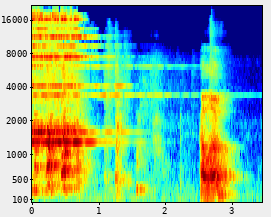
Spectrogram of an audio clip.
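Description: A telephone bell rings in bursts, a bright metallic trill up close, with a shorter second ring after a quiet gap and a voice speaking over the first ring.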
